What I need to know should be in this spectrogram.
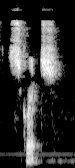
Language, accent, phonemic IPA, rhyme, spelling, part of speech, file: English, Southern England, /skɹɪt͡ʃ/, -ɪtʃ, scritch, noun / verb, LL-Q1860 (eng)-scritch.wav
- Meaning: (noun) 1. a screech 2. A thrush; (verb) To screech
